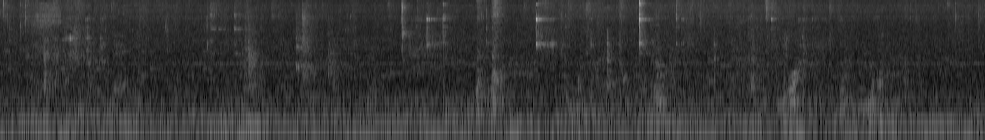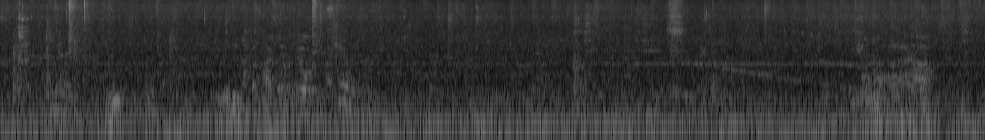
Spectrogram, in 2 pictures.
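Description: Chopsticks click against a plate.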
